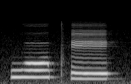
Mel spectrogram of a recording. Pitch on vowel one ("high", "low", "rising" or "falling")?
high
